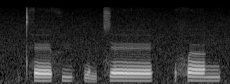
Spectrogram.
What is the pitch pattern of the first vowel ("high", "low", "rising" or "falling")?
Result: low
